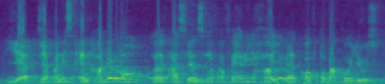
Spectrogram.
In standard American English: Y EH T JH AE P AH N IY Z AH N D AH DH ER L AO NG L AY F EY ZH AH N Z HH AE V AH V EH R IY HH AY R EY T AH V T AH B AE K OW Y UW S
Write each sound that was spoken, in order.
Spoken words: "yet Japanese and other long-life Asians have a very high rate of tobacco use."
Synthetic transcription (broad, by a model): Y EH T JH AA P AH N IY S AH N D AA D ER L AO NG L AY F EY S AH N S HH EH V AH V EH R IY HH AY R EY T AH F T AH B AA K OW Y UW S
